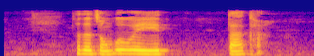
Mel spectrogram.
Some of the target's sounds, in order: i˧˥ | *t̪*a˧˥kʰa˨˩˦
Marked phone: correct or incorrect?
correct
